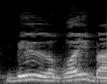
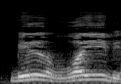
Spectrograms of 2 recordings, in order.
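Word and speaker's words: بِالْغَيْبِ: বালাম জের বিল, গয় নিয়ে জবর গয়, বিল গয় বা জের বি, বিল গয়বি, বিল গয়বি। এখানে বিল গায়বি বলবেন না, বিল গয়বি বলবেন, গয় মোটা করে।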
